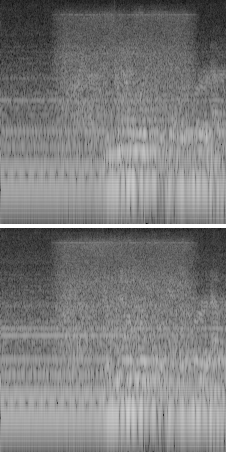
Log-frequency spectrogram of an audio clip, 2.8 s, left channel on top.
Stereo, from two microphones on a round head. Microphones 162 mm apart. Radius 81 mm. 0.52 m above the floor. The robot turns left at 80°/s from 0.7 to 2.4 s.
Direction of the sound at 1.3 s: 55° right.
